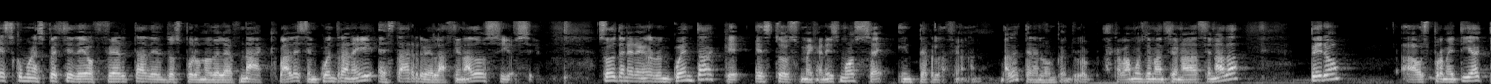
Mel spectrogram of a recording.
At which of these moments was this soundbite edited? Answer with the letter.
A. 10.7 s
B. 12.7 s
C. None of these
A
